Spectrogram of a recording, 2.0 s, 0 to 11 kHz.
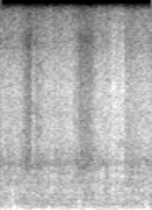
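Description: Steady road, tyre and engine noise with a low drone inside the cabin of a Mercedes-AMG A45 on the move.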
